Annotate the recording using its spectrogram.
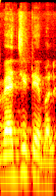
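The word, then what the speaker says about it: vegetable: क्या बोलते हैं वेजिटेबल जी के बाद वाला ई जो है ना वो साइलेंट होता है तो ये प्रोनाउंस क्या कहता है वेजिटेबल और वो भी टेबल ना पढ़ के टेबल होता है वेजिटेबल क्या बोलेंगे वेजटेबल ठीक हम साथ में खाना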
